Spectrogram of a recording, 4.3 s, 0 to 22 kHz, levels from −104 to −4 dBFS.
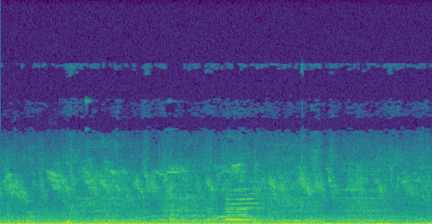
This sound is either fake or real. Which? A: real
